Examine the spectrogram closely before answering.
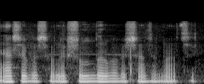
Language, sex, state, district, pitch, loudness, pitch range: Bengali, male, Tripura, West Tripura, 130 Hz, -16 LUFS, 130-135 Hz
